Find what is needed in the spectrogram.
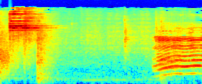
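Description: A hard plastic clack as the Ninja Creami ice-cream maker is handled on the counter. Then, about one and a half seconds in, a woman gives a long, loud held "ooh" of excitement.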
